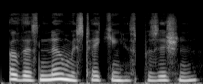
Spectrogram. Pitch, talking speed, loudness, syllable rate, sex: 195 Hz, 175 wpm, -14 LUFS, 6.0 syllables/s, female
